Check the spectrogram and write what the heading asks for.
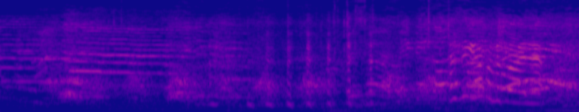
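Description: Several people talking at once, with some high-pitched voices among them.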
